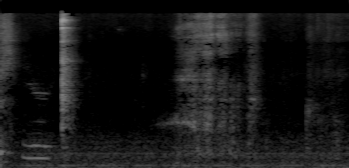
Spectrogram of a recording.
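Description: Mostly quiet room: a short hummed vocal note near the start, then a single light click as small glasses of soda are handled, followed by faint low room noise.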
